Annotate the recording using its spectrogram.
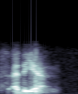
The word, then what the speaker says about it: Etienne: Is it Etienne? Is that how you pronounce it? – Yes, Etienne.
